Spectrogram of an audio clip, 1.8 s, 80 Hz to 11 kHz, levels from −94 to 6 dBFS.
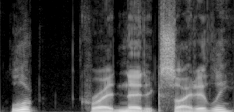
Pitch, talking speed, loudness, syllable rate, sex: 120 Hz, 135 wpm, -17 LUFS, 5.5 syllables/s, male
